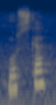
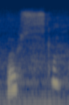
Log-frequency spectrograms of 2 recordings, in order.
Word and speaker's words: Moussaka: I don't even remember how she pronounced it. Moussaka? Moussaka.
